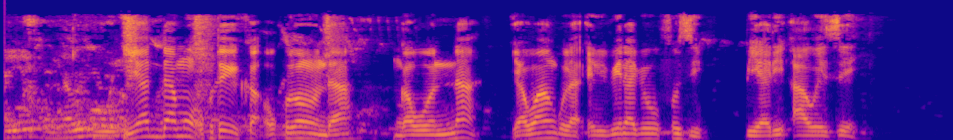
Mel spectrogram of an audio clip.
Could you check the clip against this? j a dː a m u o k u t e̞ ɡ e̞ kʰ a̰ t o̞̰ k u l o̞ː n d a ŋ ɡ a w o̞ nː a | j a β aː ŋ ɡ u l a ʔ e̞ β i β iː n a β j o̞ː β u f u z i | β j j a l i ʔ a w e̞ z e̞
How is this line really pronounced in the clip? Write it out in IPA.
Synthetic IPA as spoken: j a dː a m u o k u t e̞ ɡ e̞ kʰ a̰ ʔ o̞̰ k u l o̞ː n d a ŋ ɡ a w o̞ nː a | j a w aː ŋ ɡ u l a ʔ e̞ β i β iː n a β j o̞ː β u f u z i | β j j a l i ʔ a w e̞ z e̞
